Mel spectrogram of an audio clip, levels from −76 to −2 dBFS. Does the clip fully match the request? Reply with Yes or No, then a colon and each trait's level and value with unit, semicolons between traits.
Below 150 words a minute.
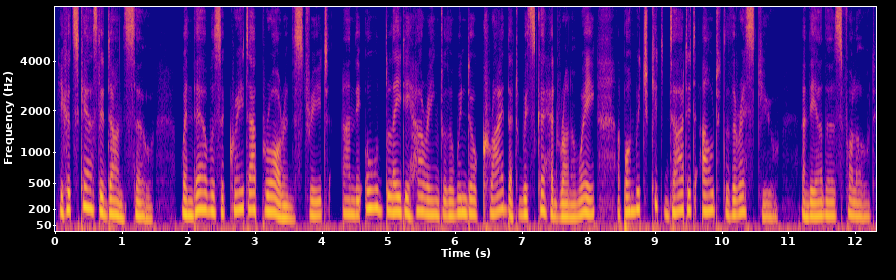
No: average, 195 wpm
